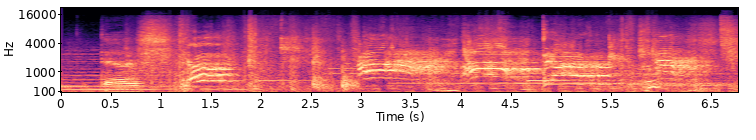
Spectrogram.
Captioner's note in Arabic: يئن بيير; آهات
